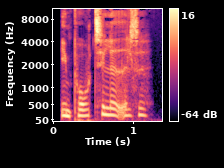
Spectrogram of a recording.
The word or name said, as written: importtilladelse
